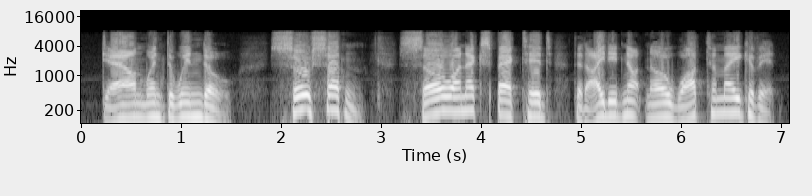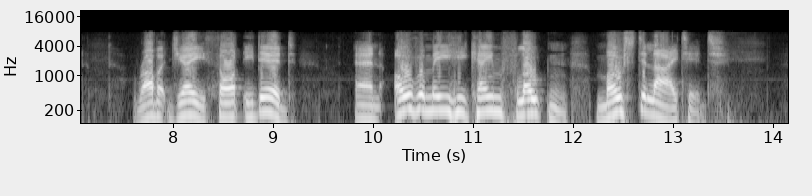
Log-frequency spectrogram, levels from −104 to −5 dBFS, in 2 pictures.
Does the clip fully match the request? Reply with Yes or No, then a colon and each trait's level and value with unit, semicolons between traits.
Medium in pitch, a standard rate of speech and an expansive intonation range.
No: medium, 145 Hz; slow, 130 wpm; wide, 5.7 semitones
